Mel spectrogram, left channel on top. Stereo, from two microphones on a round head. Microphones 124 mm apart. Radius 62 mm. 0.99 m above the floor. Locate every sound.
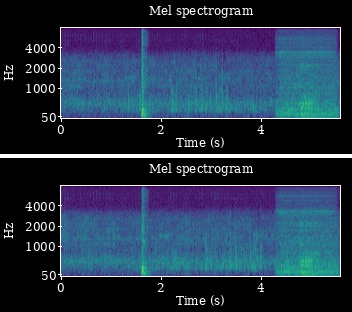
1.6 s a thud: 45° left (ahead or behind), 0.9 m
4.3 s breathing: 70° left (ahead or behind), 2.5 m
